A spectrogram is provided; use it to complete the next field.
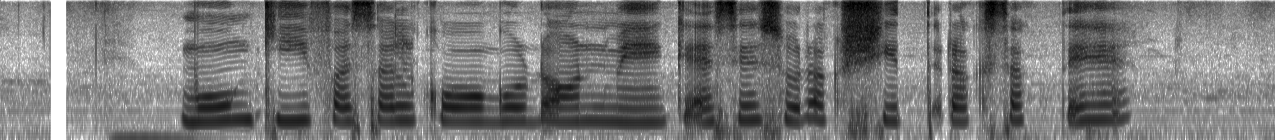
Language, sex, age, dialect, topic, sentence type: Hindi, female, 18-24, Marwari Dhudhari, agriculture, question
